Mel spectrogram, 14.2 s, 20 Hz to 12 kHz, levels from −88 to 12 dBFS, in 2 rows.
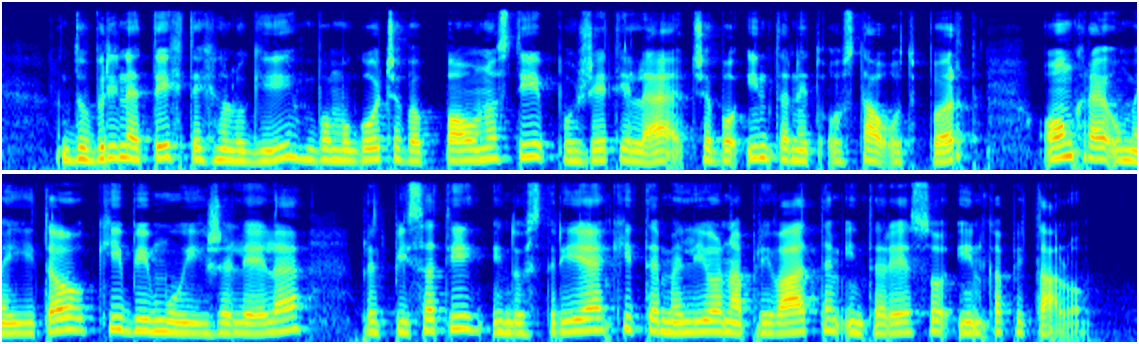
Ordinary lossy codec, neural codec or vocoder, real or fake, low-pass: none; none; real; 9.9 kHz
